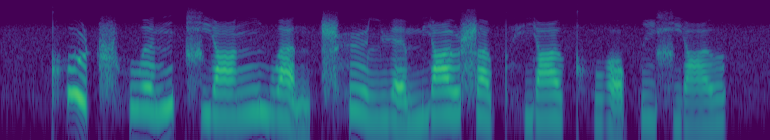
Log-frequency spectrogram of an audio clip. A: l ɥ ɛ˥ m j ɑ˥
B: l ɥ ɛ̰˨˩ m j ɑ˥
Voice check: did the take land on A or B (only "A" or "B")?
B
